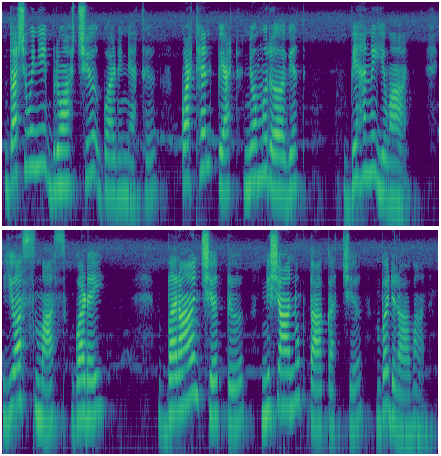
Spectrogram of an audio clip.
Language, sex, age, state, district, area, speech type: Kashmiri, female, 18-30, Jammu and Kashmir, Pulwama, rural, read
